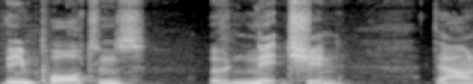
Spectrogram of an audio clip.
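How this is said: Niching is said the American way.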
